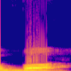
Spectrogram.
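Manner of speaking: plain b sound for B; letter sound b. Shown as a demonstration. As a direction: say ब as a bare b with a short vowel, not बी. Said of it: "बी को बोलना है आपको".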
